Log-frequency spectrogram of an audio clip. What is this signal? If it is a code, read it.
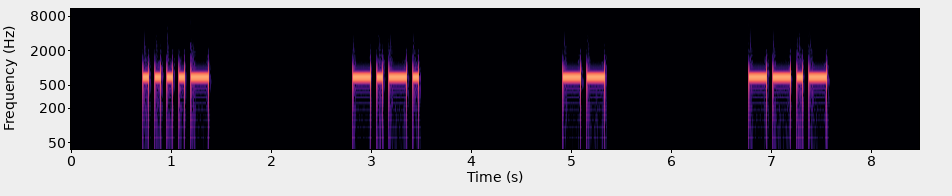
Morse code, heard as a keyed tone, about 20 wpm, spaced as for 5 wpm, 700 Hz. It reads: 4CMQ
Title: USA Call Signs - 8x Character Spacing - 20wpm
